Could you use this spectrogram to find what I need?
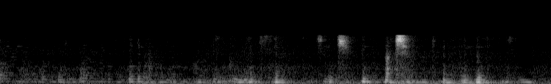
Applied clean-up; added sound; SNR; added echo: neural mask model DeepFilterNet 3.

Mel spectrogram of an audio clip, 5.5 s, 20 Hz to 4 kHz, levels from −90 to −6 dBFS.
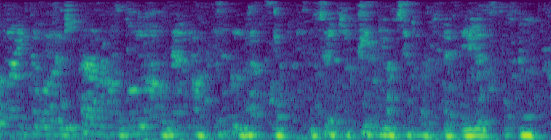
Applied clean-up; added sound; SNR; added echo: classical method WPE with log-MMSE.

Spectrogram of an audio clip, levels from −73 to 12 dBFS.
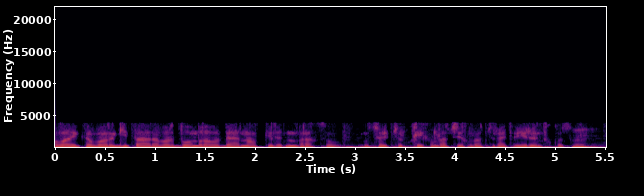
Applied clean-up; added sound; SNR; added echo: none; none; none; none.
